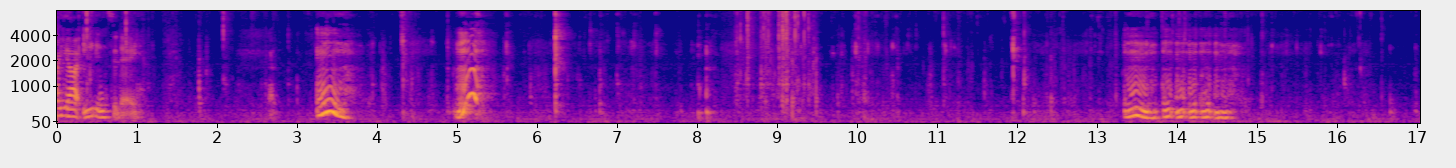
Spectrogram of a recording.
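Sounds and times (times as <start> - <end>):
chewing and wet mouth sounds: 0.0 - 17.0
person humming: 3.3 - 3.8, 5.0 - 5.4, 13.4 - 14.8.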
